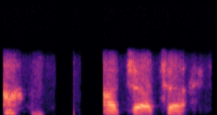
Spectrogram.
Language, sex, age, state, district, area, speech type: Sindhi, female, 60+, Uttar Pradesh, Lucknow, urban, conversation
